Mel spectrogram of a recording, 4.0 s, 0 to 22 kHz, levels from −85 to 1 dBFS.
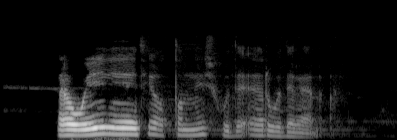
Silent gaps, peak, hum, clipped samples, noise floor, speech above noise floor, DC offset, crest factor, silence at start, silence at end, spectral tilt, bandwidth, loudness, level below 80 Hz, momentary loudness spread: none; -6 dBFS; none; under 0.1%; -71 dBFS; 48 dB; under 0.1%; 18 dB; 0.6 s; 0.9 s; -8 dB/octave; 6 kHz; -20 LUFS; -68 dBFS; 26 LU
